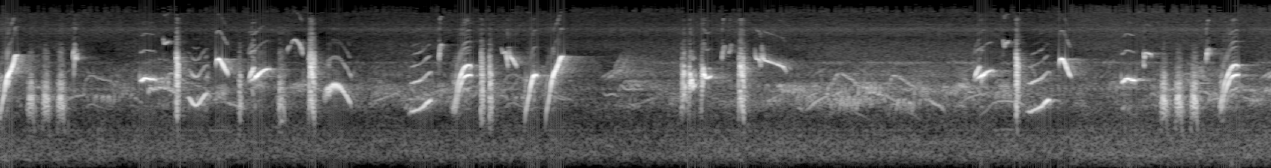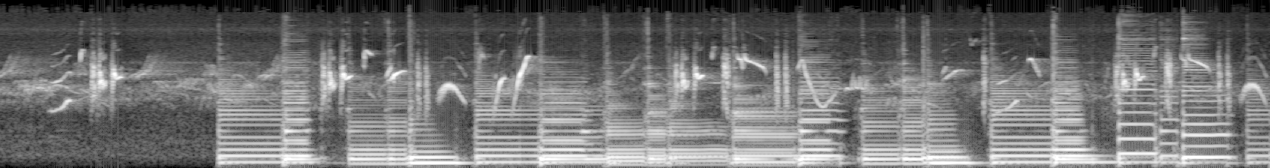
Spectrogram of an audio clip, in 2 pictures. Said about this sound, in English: Bird of the episode this go-round is the hooded oriole, one that I have seen fairly frequently from my patio here in the northern reaches of the Phoenix Metro.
